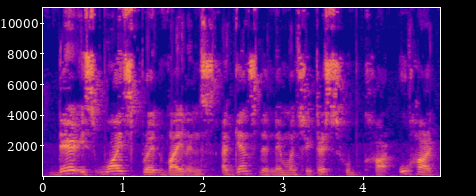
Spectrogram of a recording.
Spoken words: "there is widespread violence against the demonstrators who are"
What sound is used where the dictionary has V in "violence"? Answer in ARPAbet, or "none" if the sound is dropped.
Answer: V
